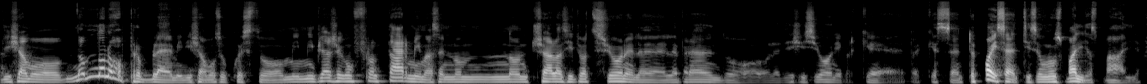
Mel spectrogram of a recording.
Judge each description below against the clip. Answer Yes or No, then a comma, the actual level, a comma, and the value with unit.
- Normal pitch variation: Yes, average, 3.9 semitones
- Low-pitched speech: Yes, low, 115 Hz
